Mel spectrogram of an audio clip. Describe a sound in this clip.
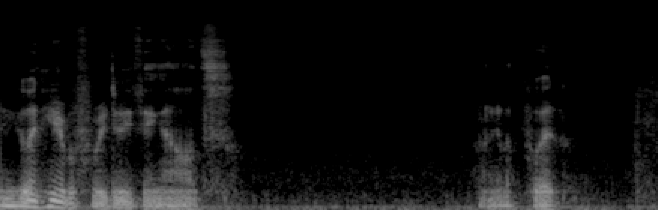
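A man talks calmly close to a microphone.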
